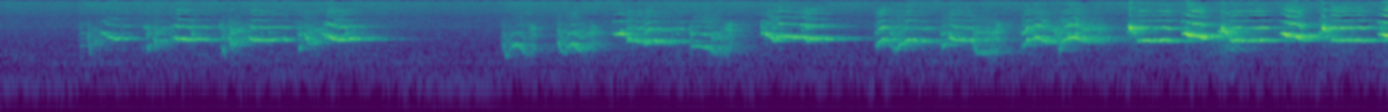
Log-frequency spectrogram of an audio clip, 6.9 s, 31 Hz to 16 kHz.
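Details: Excited canary in the Serbian nightingale song style (slavujar), recorded in Belgrade in 2016, giving a continuous rich song of repeated chirped syllables, rolling trills and bright whistled slurs, growing louder toward the end.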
